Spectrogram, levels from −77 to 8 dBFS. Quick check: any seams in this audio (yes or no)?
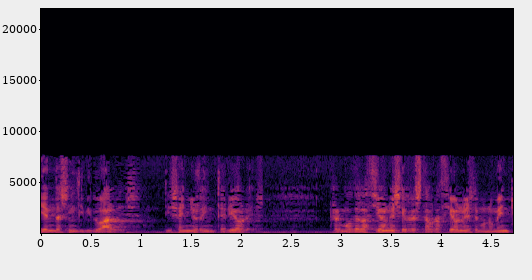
no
